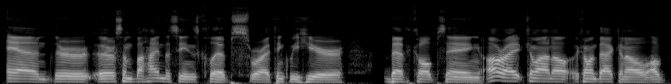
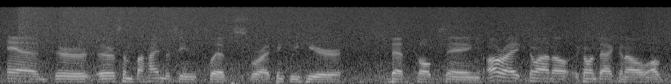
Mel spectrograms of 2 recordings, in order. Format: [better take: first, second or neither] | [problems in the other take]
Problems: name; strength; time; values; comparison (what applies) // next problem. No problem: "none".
first | hiss; loud; throughout; 3 dB below the speech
